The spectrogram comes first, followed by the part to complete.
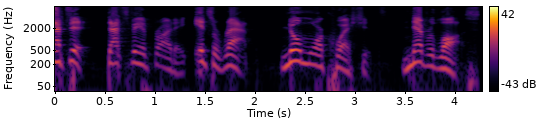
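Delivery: tossed-off, swaggering delivery. Wrapping up the Q&A segment with a bold closing line: LeVar Ball impression. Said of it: "that was a little LeVar Ball there at the end".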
